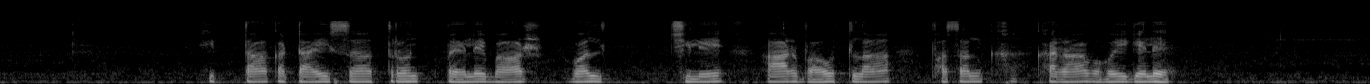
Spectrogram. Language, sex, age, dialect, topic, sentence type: Magahi, male, 25-30, Northeastern/Surjapuri, agriculture, statement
